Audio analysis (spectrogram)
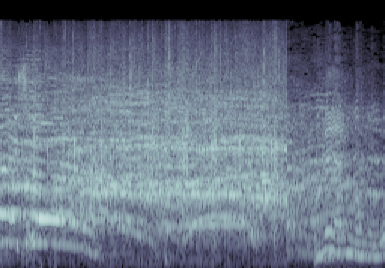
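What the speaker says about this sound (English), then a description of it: "Clapping, cheering, yelling, screaming, happiness!" Live children's science show audience clapping, cheering and whooping, a loud sustained crowd roar that tapers off near the end, with a presenter's voice over it.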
